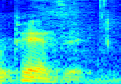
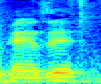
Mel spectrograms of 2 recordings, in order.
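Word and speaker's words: pancit: is it an ounce it's pronounced panzit Filipinos say panzit or fonsi oh God I think it pains it pays it pansit what do you say I think it depends on where you're from uh America well I'm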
